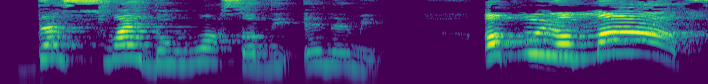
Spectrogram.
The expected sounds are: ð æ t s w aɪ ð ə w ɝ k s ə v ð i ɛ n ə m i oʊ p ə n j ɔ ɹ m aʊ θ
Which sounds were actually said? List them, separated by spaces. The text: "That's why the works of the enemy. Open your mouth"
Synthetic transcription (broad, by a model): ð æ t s w aɪ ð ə w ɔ s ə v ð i ɛ n ə m i oʊ p ə n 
